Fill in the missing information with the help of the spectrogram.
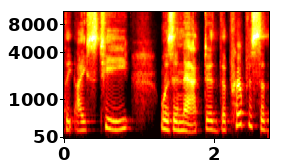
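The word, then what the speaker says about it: ISTEA: Surface Transportation Efficiency Act, or ICE-T, as its acronym is pronounced.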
